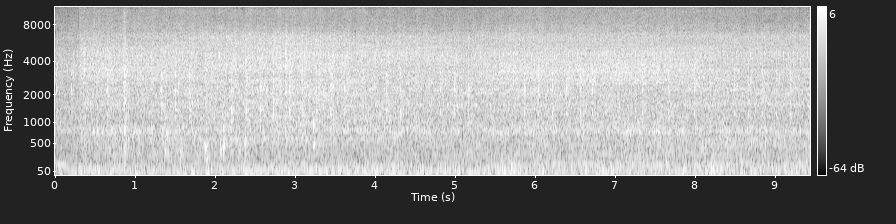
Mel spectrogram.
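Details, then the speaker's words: Chevy Impala (2012, possibly 2010), bought as a crank no-start and still not starting after a crankshaft sensor swap, now running with 14 volts and the engine light on: uneven, slightly shaky idle with faint irregular ticks. Disliked engine sound; misfire code stored, cause unclear. "Oh, we got 14 volts. I don't like the sound of this engine."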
